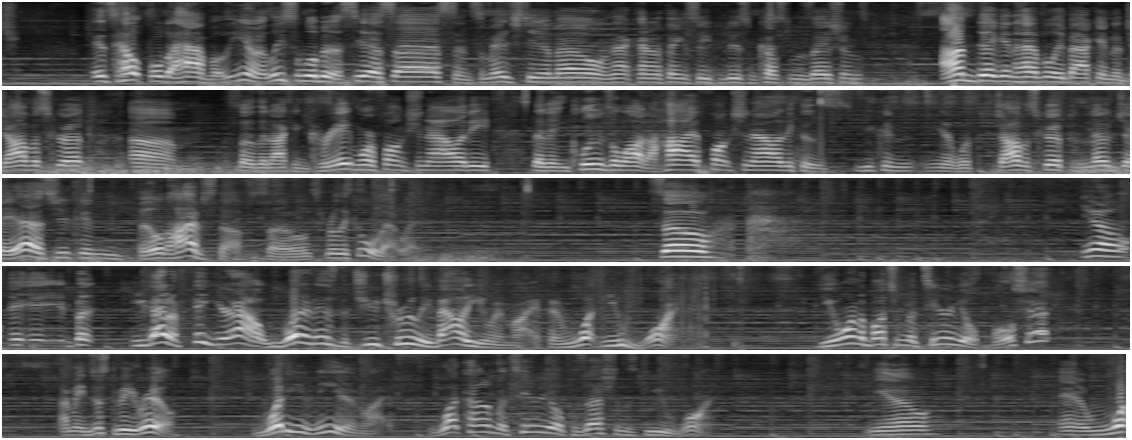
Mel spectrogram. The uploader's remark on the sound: Today I am sitting by the river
